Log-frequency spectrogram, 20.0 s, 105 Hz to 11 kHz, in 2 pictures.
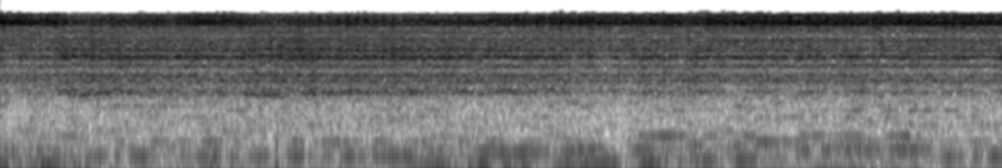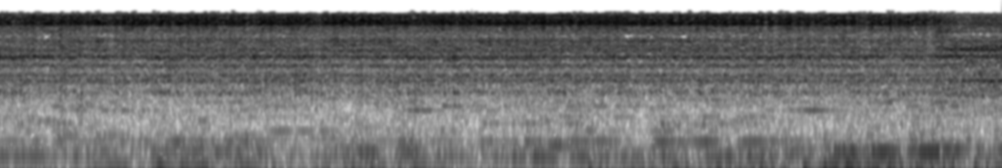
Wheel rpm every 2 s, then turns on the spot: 110, 110, 110, 110, 120, 120, 120, 110, 120, 120.
none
